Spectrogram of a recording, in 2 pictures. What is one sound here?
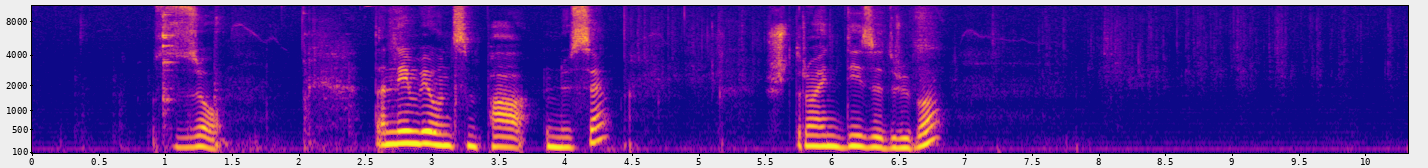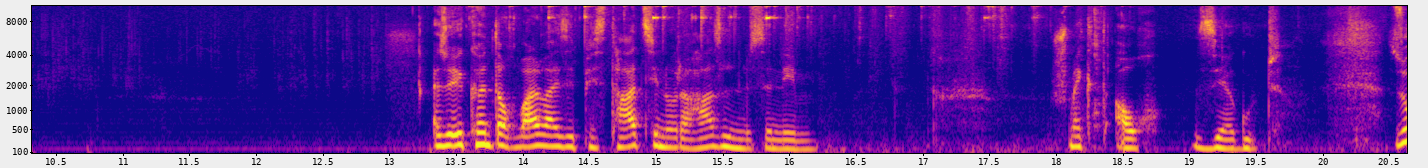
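A woman talks calmly into a close microphone.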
